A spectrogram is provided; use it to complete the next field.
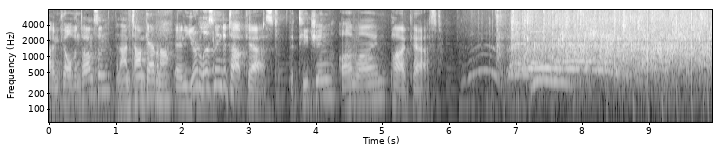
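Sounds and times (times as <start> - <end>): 
speech: 0.0 - 7.4
applause sound effect from button: 6.4 - 9.9.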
